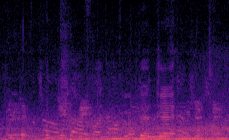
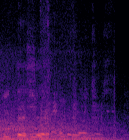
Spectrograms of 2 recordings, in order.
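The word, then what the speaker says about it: ཐུགས་རྗེ་ཆེ: Tout est cher. Tout est cher.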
